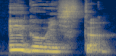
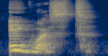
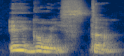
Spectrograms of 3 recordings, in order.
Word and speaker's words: égoïste: If you remember well, when we have a tréma, that means that we have to pronounce that letter. If there were no tréma, I will say égoiste, égoiste, because OE is wa, égoiste.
